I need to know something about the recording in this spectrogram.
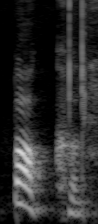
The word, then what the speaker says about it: পক্ষ: ক পক্ষ খারে খা আমরা লেখার সময় প যুক্ত খ লিখি পক্ষ তবে উচ্চারণের সময় আমরা বলি পক্ষ তাহলে ক টাও ঠিক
